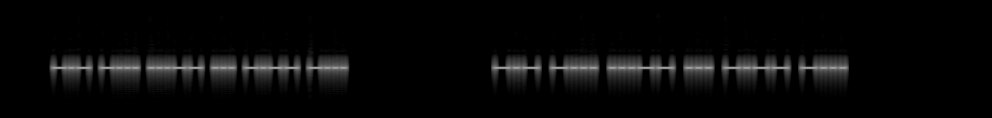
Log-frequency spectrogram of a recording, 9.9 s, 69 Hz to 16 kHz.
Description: Morse code, heard as a keyed tone, about 32 wpm, 700 Hz. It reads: KB3SYB KB3SYB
